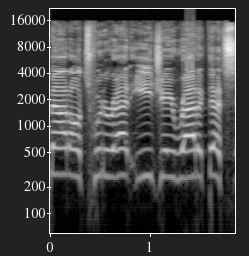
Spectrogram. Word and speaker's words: Hradek: him right now EJ Radek is our guest from NHL Network you can find him out on twitter at aj Radek that's h ra de k the H is silent underscore NHL you can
